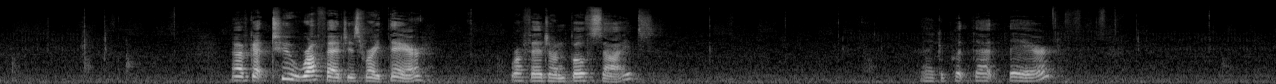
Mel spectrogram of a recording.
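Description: Paper strips rustle softly as fingers press them.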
